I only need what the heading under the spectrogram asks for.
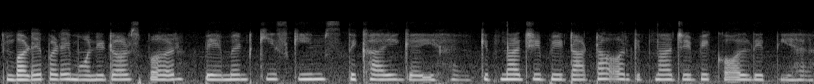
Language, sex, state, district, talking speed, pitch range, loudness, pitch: Hindi, female, Uttar Pradesh, Varanasi, 130 wpm, 215-235 Hz, -20 LUFS, 225 Hz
